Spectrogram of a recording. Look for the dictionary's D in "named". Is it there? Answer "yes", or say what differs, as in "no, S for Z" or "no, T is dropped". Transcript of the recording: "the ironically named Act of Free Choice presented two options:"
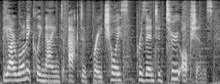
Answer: yes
